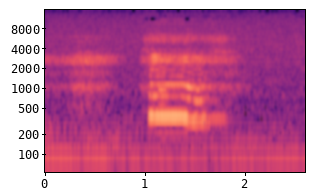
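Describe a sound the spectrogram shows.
A young woman yawns loudly.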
